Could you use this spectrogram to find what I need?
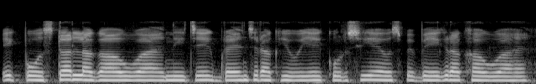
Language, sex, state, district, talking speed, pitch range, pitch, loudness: Hindi, female, Bihar, Saharsa, 215 wpm, 190-200 Hz, 195 Hz, -15 LUFS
